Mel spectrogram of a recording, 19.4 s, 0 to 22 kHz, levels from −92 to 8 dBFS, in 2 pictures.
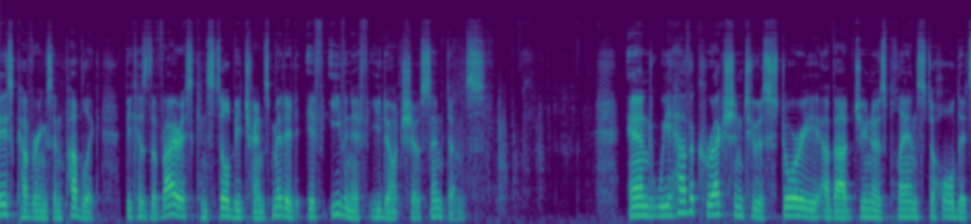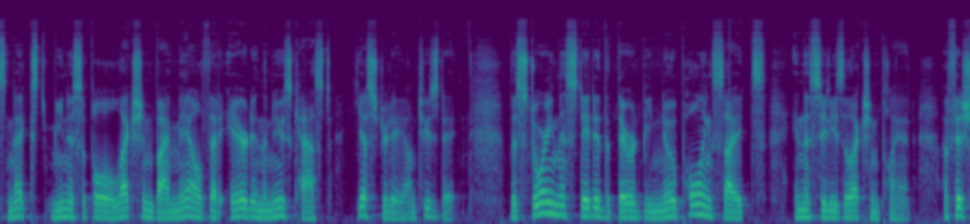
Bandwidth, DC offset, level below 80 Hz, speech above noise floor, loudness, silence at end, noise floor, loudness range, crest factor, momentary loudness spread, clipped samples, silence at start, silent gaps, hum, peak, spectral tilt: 15.5 kHz; under 0.1%; -70 dBFS; 38 dB; -31 LUFS; 0 s; -69 dBFS; 4 LU; 20 dB; 12 LU; under 0.1%; 0 s; none; none; -12 dBFS; -4.5 dB/octave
